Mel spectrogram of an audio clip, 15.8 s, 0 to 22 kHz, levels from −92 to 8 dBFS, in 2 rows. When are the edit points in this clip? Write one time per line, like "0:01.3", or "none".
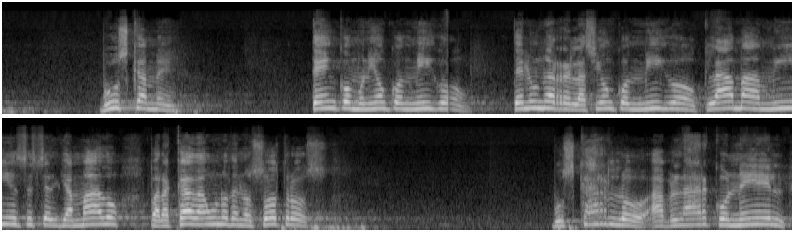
none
